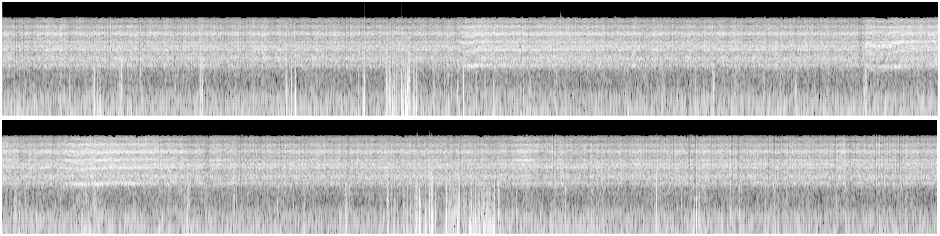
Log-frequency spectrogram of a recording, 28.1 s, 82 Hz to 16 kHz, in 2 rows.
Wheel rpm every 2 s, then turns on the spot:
230, 230, 230, 230, 230, 230, 230, 230, 230, 230, 240, 230, 230, 230.
none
